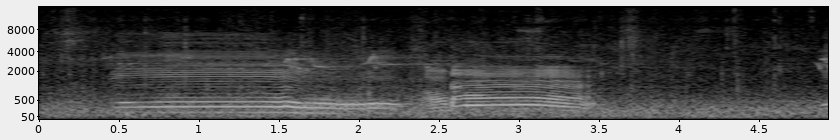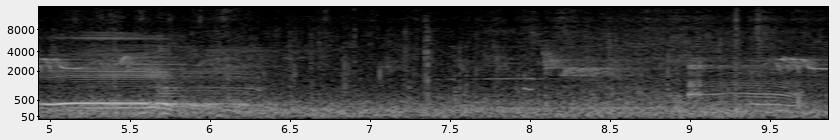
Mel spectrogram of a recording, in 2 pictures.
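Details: Dozens of gentle cows in a well-kept livestock barn; loud, resonant moos follow one another, some long and level, one wavering and bending downward, then quieter distant calls amid barn noise.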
